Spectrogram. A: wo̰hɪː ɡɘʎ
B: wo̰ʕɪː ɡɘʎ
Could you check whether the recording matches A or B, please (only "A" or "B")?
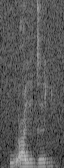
B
